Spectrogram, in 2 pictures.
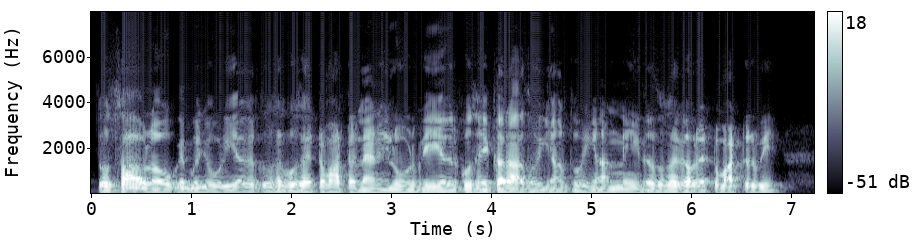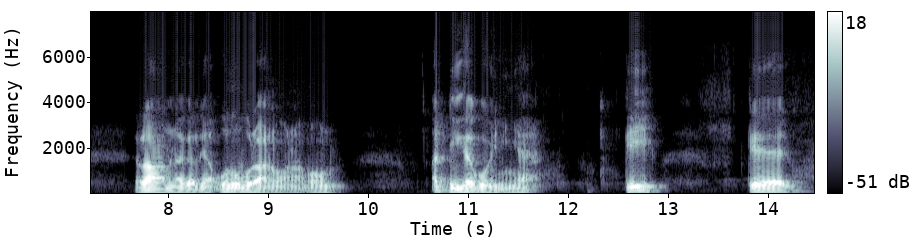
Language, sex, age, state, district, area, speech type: Dogri, male, 60+, Jammu and Kashmir, Reasi, rural, spontaneous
